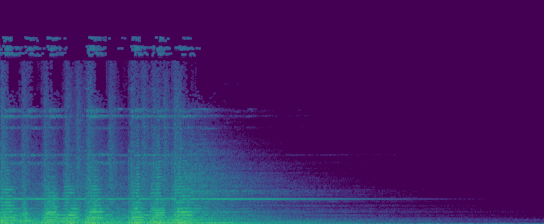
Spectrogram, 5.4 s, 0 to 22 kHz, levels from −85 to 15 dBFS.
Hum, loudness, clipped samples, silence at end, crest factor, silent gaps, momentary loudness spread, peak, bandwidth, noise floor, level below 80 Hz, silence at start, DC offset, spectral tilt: none; -16 LUFS; under 0.1%; 1.95 s; 18 dB; none; 20 LU; 0 dBFS; 19 kHz; -50 dBFS; -30 dBFS; 0 s; under 0.1%; -6 dB/octave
